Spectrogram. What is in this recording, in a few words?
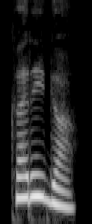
"ಕರಿಗ", Kannada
